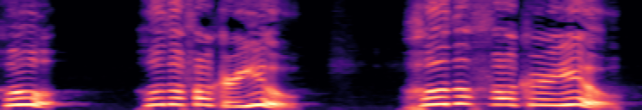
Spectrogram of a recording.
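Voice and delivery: high, loud incredulous outrage; outraged. Retold or imitated. Sister confronting brother over betrayal, outraged shriek. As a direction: shriek it in disbelief. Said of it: "And I'm like".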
